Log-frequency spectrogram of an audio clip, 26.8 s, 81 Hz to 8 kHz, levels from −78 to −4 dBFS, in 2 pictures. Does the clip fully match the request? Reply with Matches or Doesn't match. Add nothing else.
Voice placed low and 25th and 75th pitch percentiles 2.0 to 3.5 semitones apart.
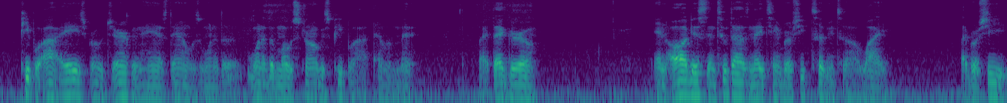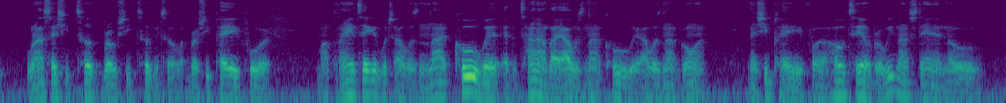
Matches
